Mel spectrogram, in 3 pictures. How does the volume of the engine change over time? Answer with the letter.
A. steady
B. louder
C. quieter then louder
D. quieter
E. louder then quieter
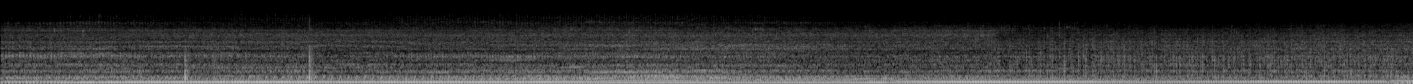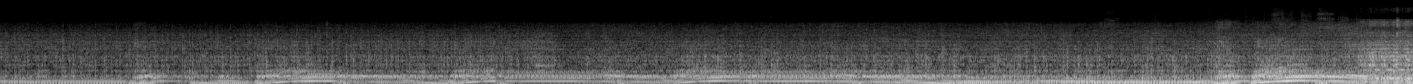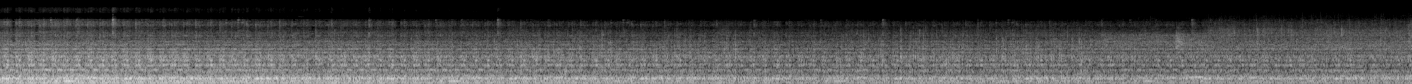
E.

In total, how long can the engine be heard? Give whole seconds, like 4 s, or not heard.
42 s.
